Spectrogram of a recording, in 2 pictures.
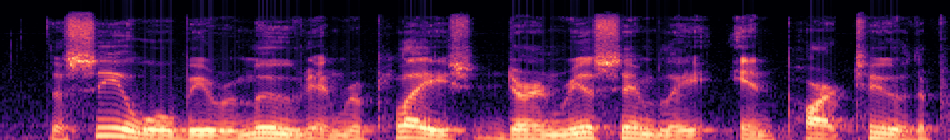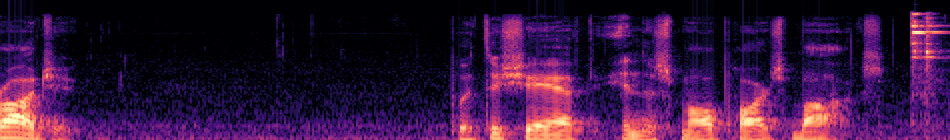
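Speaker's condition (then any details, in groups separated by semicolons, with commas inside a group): No condition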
